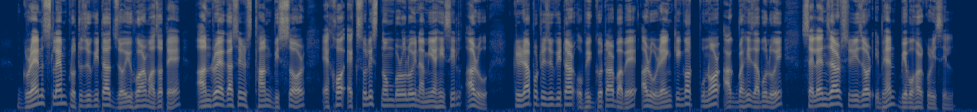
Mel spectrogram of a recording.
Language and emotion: Assamese, neutral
